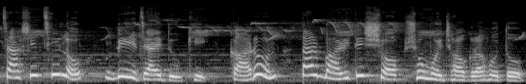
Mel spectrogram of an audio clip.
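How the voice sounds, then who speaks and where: High-voiced woman telling a story. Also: very animated, a little slow, warm tone, soft background music. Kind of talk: scripted fairy-tale narration for a cartoon.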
